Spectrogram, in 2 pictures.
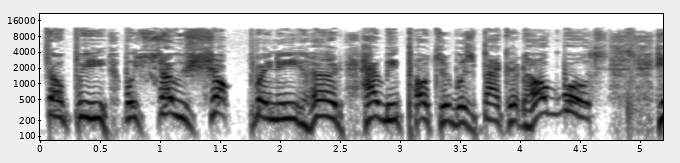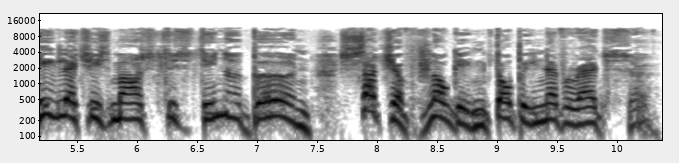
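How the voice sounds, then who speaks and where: A small house elf from a storybook, very high-pitched and husky. The creature is servile and fearful, forever pleading with deference and referring to itself in the third person. The sound is close and dry. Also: male voice, expressive, measured pace, darkish tone, dry recording, full character voice. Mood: distressed, earnest. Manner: speaks of self in third person, obsequious.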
